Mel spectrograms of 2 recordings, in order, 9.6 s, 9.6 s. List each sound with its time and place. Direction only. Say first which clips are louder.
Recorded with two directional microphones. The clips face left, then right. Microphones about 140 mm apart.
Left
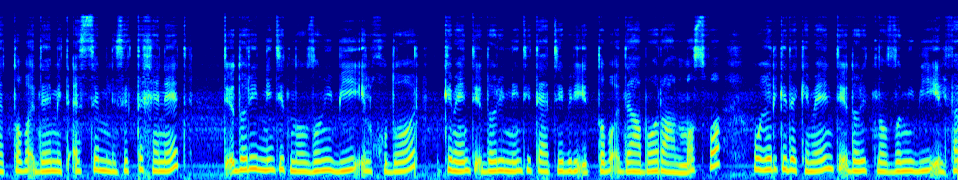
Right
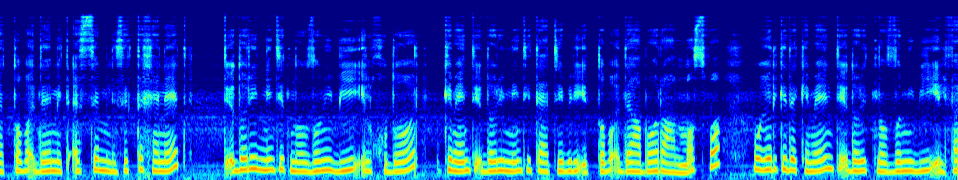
0.0 s a woman's voice: right 3 dB; 35° right (ahead or behind)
